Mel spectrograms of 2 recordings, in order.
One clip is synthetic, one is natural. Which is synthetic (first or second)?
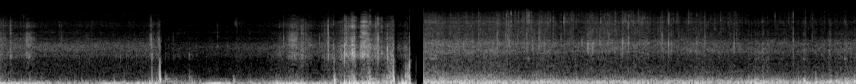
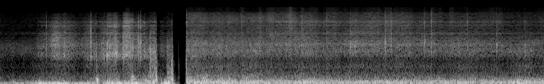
second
